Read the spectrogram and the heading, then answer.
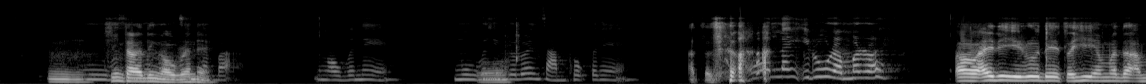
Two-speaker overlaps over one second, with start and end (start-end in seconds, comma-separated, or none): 0.8-2.2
